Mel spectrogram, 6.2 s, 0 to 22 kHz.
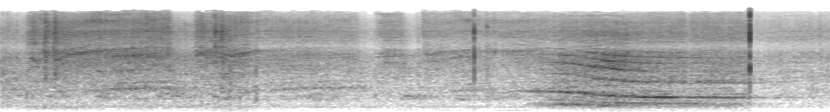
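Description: Electric motor and gears of a 1/24-scale Kyosho Mini-Z Buggy on foam tyres whining as it is driven, with a louder whine about two-thirds of the way in that slides down in pitch as the car slows, then a sharp click.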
